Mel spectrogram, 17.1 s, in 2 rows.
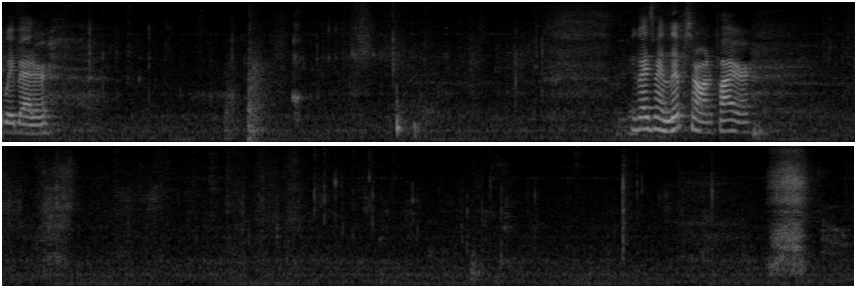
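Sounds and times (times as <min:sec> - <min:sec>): chewing and mouth sounds: 0:00.8 - 0:05.5, 0:08.2 - 0:15.8.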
